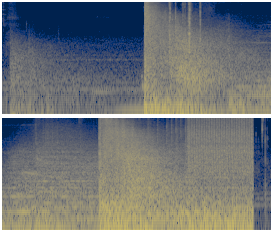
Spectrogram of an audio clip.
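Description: Rapid automatic gunfire in the shooter Generation Zero breaks out in two long, loud sustained bursts, separated by quieter stretches of ambient game sound.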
